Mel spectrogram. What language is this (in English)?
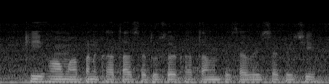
Maithili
